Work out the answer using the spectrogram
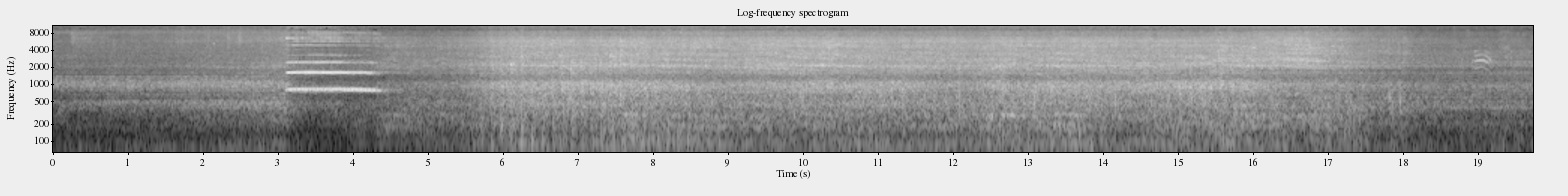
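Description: BEML stainless-steel EMU local train sounds its horn once, a single steady note lasting about a second. It then passes at speed with a steady rumble and wheel clatter on the rails for about ten seconds, fading near the end.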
